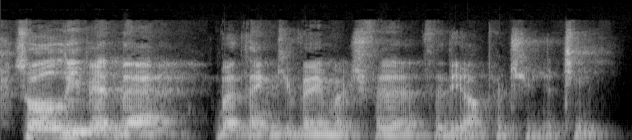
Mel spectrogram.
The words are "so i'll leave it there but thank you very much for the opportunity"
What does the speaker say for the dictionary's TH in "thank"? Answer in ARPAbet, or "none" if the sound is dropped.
TH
